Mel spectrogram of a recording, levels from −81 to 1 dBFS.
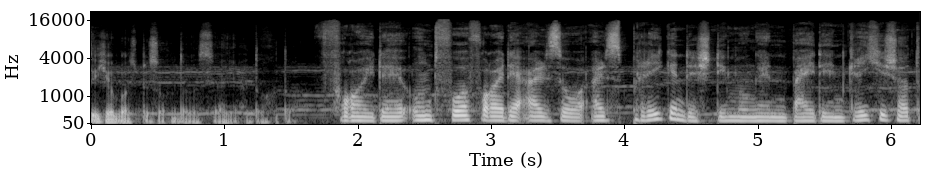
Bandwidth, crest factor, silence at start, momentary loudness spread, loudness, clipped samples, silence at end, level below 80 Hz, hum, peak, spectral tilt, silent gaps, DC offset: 16 kHz; 16 dB; 0 s; 15 LU; -20 LUFS; under 0.1%; 0 s; -44 dBFS; none; -2 dBFS; -5.5 dB/octave; none; under 0.1%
